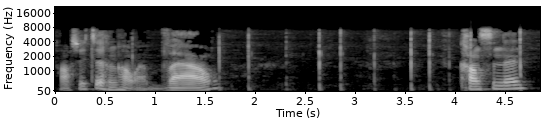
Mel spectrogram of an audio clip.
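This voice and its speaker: A male teacher explaining English spelling, spelling words out letter by letter and repeating them slowly. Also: deep voice, animated, gravelly. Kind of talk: classroom-style lesson explanation. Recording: dull lo-fi recording with faint noise.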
